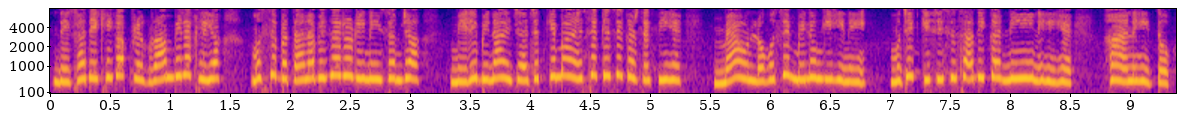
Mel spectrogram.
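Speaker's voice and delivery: high, fast, indignant protest; outraged shock. Acted. Daughter learns mother fixed her match, shocked and outraged. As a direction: rattle out your outrage, pitched high.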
